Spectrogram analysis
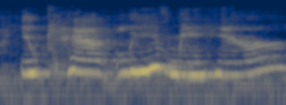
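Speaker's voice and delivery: very high, loud, drawn-out protesting tone. As his friends want to get out, [name] protests; protesting. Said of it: "[name] protested".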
